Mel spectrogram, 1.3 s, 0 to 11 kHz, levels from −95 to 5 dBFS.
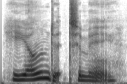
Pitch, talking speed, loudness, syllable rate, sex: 180 Hz, 235 wpm, -14 LUFS, 5.5 syllables/s, female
